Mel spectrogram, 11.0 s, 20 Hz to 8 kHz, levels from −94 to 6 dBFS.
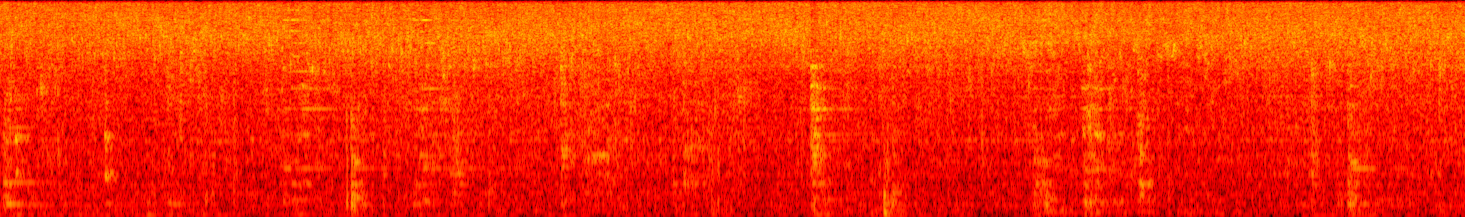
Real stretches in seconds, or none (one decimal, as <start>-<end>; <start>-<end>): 0.0-7.8; 9.3-11.0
